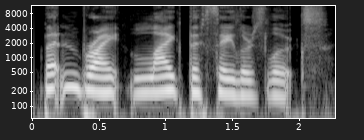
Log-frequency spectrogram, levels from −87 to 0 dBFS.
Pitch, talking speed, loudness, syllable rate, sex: 190 Hz, 160 wpm, -17 LUFS, 4.4 syllables/s, female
